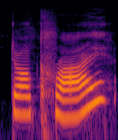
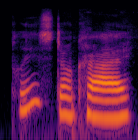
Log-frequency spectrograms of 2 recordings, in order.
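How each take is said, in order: First: Mock echo with a scornful rise; sarcastic repeat, a touch louder. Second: A hint of a rough but tender killer; rough, smooth voice. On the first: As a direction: throw his words back at him. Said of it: "I mock". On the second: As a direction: soothe her gently, taking your time. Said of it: "a rough, smooth voice says".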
